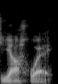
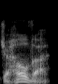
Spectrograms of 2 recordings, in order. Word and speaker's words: Yahweh: were A and E, and it would be pronounced Yahweh. But early on, before we got some of those better understandings, it was thought, well, it's pronounced Jehovah, and it's not.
